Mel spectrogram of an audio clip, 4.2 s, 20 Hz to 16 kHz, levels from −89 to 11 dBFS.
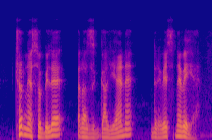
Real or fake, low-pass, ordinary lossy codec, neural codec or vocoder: real; 7.2 kHz; Opus, 32 kbps; none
